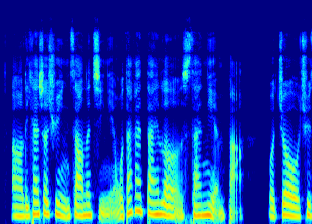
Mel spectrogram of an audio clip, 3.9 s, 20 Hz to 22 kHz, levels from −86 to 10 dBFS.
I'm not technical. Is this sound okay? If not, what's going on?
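No. Throughout the speech the sound is hollow and phasey, as if heard through a tube, with the upper part of the voice oddly thinned. This is channel delay (comb filtering): one of the two stereo channels runs a fraction of a millisecond behind the other, and when they are combined into one, parts of the sound cancel out at evenly spaced pitches, the first gap falling around 3 kHz.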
